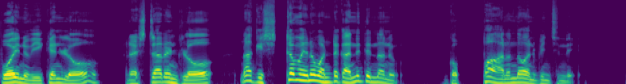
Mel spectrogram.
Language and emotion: Telugu, happy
